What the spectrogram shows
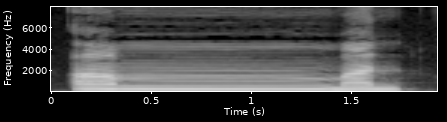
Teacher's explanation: जब मीम के बाद मीम आएगा तो मीम साकिन मीम जो मुशद हरकत वाला है उसमें मर्ज हो जाएगा मर्ज होने की वजह से यह मुशद्द हो गया ठीक है मर्ज मर्ज हुआ तो फिर यह मुशद्द हुआ। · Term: इदगाम शफी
